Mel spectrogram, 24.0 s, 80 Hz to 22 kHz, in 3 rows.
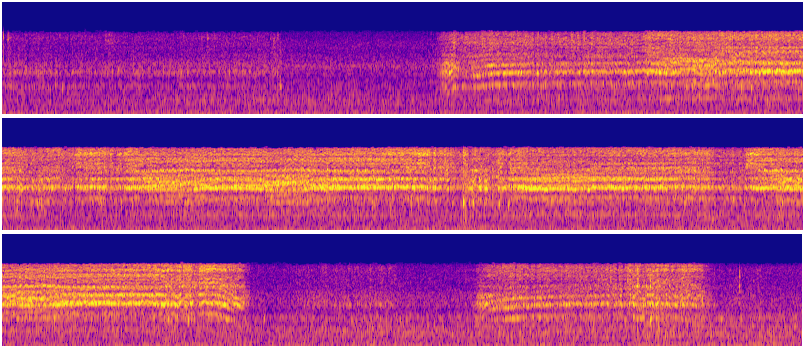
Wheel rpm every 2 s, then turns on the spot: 30, 10, 110, 160, 160, 160, 160, 160, 160, 50, 80, 70.
0-4 18-20 22-24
